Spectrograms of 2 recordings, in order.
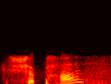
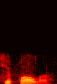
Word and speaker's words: Chapala: living on, I think it was said, Lake Chappas. Is that right? How do you say that? Lake Chapala.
